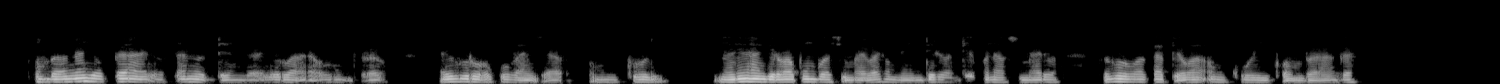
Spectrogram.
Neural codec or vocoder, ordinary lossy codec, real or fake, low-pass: vocoder, 22.05 kHz, 80 mel bands, WaveNeXt; AAC, 32 kbps; fake; 3.6 kHz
